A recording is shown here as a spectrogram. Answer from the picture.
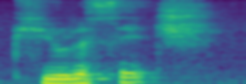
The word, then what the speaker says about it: Pulisic: They've got that young talent, Pulisic. I think I've said that wrong. – You haven't. It's perfect.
